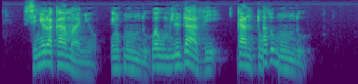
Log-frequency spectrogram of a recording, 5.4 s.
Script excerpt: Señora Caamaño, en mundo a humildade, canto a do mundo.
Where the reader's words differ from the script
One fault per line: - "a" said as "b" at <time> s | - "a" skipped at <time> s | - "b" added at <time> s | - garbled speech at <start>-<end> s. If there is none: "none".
none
